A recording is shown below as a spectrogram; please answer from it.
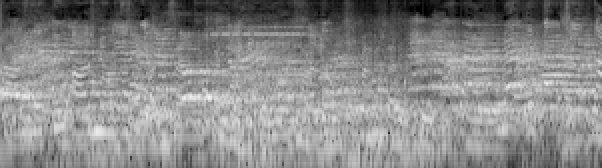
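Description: Chatter of many children talking at once, overlapping voices in a large hall.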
